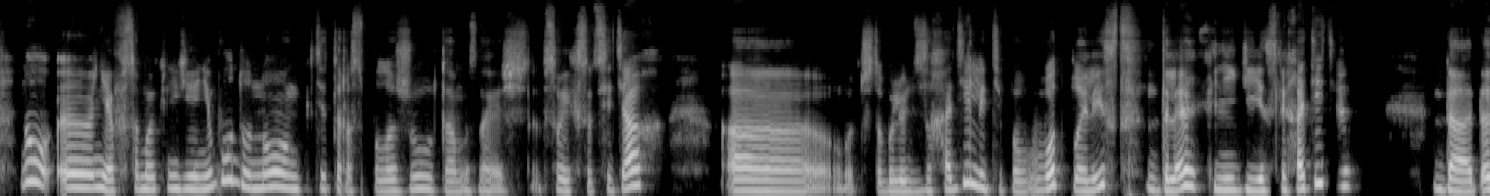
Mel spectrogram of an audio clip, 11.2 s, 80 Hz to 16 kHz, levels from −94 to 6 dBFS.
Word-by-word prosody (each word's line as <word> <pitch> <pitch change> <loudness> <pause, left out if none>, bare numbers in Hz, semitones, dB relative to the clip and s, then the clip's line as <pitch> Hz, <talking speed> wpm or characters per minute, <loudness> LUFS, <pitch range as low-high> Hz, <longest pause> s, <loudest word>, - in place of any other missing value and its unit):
Ну, 350 -3 +3
э, 255 -1 +6
нет, 210 -6 +2
в - - -11
самой 225 -1 -1
книге 230 0 -2
я - - +3
не 230 - +2
буду, 365 -3 0
но 250 0 +3
где-то 230 -1 -9
расположу 205 +3 -4
там, 190 -1 -6
знаешь, 195 0 -7
в - - -21
своих 200 -1 -4
соцсетях. 240 - 0 0.5
А, 200 +5 +2
вот 250 -1 -12
чтобы 185 +1 -5
люди 190 0 0
заходили, 220 - 0
типа, 205 -5 -7
вот 230 +10 +1
плейлист 215 +9 -1
для 220 +5 +5
книги, 215 -4 -1
если 205 +2 0
хотите. 275 +6 +1 0.6
Да-да, 215 -2 +4
225 Hz, 160 wpm, -24 LUFS, 200-255 Hz, 0.6 s, э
